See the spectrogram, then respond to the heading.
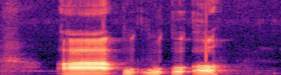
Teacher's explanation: पश्च स्वर का मतलब होता है जीभ के पीछे वाले भाग से काम करने वाले जो स्वर हैं आ उ ओ, देखिए बोल के देखिए आवाज़ वहीं से निकलेगी, ठीक है, तो ये हमारे क्या हो जाते हैं, पश्च स्वर हो जाते हैं।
